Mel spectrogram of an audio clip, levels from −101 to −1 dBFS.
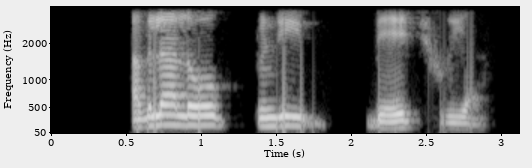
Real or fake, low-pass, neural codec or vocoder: real; 3.6 kHz; none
